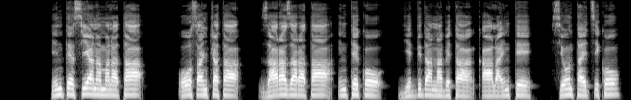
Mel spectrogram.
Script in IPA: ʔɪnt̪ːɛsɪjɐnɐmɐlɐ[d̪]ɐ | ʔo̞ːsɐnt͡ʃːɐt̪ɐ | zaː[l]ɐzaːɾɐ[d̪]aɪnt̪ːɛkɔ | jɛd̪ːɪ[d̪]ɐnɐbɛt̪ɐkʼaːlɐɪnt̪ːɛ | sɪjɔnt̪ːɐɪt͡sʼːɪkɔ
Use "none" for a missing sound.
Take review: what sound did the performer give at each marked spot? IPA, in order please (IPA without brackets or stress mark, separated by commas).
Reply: t̪, ɾ, t̪, d̪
